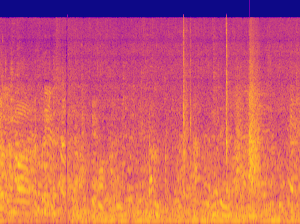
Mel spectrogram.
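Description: Meat sizzling on a tabletop barbecue grill under the chatter of restaurant diners, with a few sharp clicks in the second half.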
